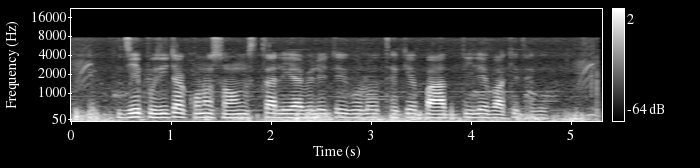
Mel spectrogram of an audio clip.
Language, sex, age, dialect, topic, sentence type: Bengali, male, 18-24, Northern/Varendri, banking, statement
